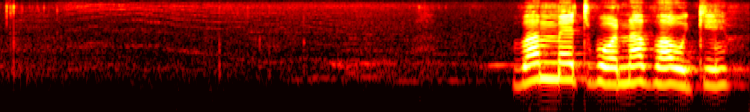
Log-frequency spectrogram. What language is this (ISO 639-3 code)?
nso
